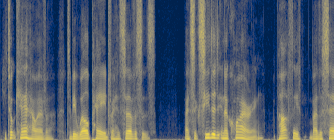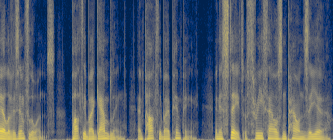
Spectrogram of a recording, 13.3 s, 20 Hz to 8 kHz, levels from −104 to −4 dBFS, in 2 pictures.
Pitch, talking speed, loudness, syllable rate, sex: 125 Hz, 165 wpm, -21 LUFS, 4.9 syllables/s, male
